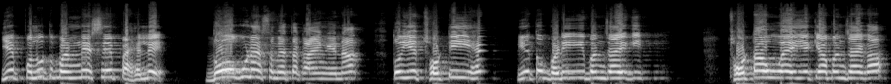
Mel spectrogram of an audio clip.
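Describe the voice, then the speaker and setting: A man's voice: very high voice, steady tone, unhurried, pushed and bright. A man teaching Hindi grammar in an exam-prep lecture, asking questions and answering them himself, repeating key terms.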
